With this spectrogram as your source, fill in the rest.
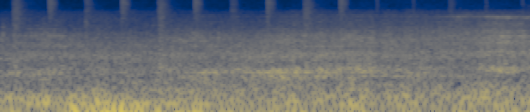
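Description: An Air Canada airliner passes overhead above an industrial area near Toronto's airport, its engine roar a steady broadband rumble over a few seconds with no voices.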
